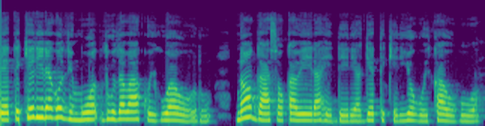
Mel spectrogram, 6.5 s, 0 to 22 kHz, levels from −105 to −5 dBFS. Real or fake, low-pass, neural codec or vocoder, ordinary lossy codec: fake; 14.4 kHz; vocoder, 44.1 kHz, 128 mel bands every 256 samples, BigVGAN v2; none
